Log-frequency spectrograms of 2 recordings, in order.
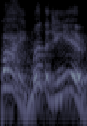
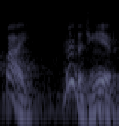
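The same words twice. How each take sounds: First: Higher-pitched, forceful demand; imposition. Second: Low, gentle plea; request. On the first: Teacher showing how intonation makes a demand, imperious. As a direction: order it, don't ask. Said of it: "é uma imposição". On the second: Teacher showing the same phrase as a request, gentle. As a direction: ask softly, pausing after the first word. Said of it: "é um pedido". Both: Shown as a demonstration.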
